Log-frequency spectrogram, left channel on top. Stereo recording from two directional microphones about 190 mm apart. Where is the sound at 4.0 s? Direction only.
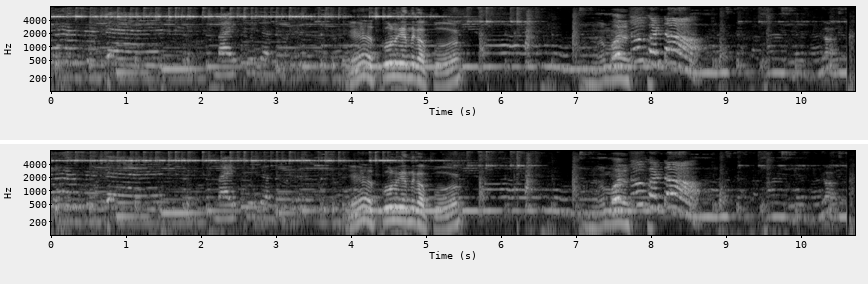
Centre (ahead or behind).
